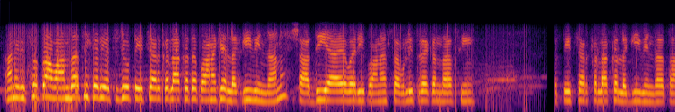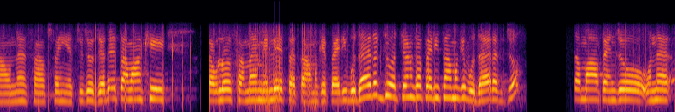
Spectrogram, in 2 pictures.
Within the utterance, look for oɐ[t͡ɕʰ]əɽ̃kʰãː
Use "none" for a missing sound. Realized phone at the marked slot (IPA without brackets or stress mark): t͡ɕ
